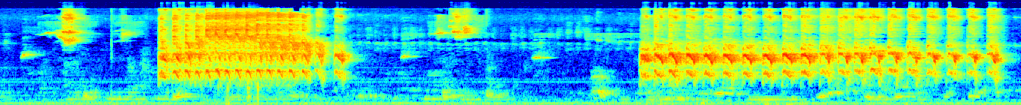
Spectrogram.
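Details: Vigorous song of a Sumatran grey-cheeked bulbul: two sustained bursts of harsh, buzzy, rapidly repeated chattering, the second nearly four seconds long, with soft chirps in between.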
